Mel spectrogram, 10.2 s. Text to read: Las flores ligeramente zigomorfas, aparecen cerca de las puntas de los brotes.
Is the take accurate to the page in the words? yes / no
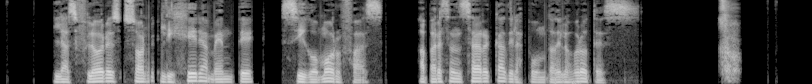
no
